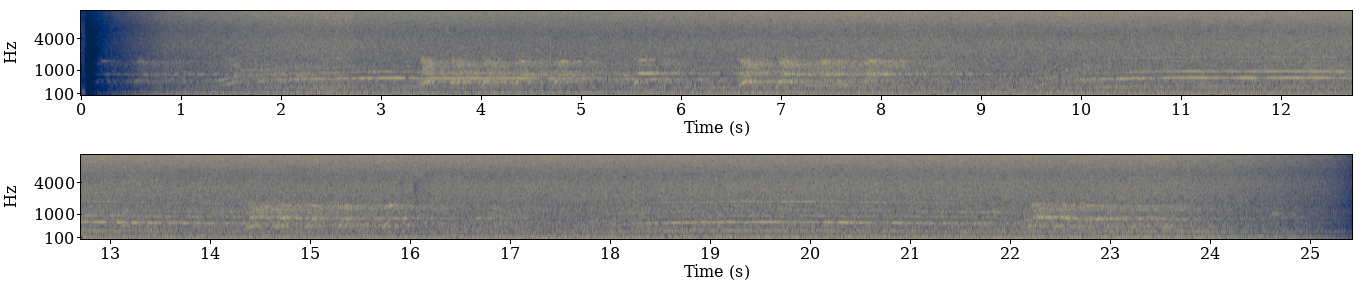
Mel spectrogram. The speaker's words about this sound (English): When I first heard that, I thought it sounded like a Sasquatch mimicking a siren, like some sort of alarm. Yeah. A tornado call actually makes a lot more sense now that you say that.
